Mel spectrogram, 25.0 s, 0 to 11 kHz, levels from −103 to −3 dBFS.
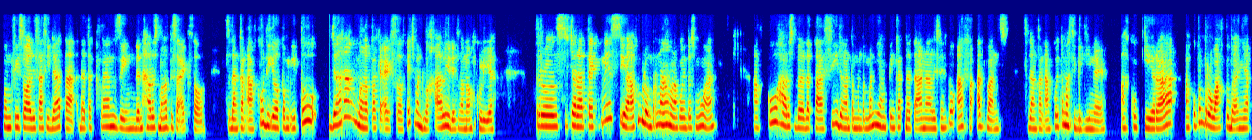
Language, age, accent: Indonesian, 20-39, native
